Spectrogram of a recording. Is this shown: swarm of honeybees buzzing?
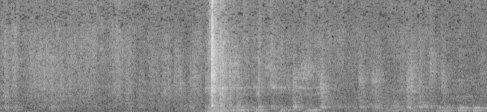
no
